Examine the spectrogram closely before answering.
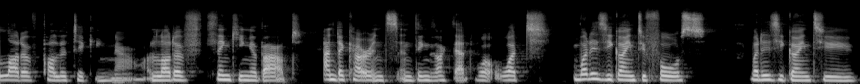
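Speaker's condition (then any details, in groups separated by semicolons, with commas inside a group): No condition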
